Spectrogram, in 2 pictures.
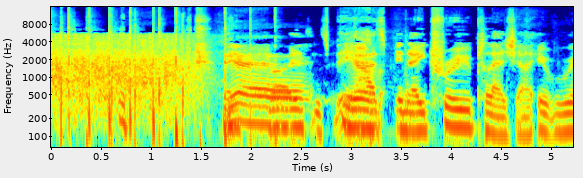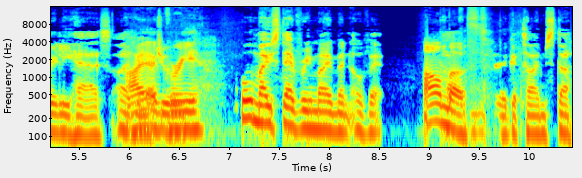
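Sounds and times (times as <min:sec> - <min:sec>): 
dense loud applause: 0:00.0 - 0:02.3
speech: 0:00.7 - 0:00.9, 0:01.8 - 0:10.4.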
